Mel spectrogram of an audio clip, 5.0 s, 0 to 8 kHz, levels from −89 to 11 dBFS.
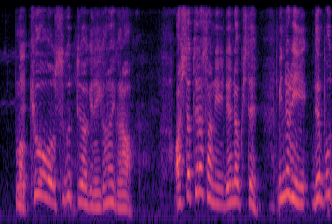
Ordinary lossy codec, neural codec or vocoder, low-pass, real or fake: none; none; 7.2 kHz; real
